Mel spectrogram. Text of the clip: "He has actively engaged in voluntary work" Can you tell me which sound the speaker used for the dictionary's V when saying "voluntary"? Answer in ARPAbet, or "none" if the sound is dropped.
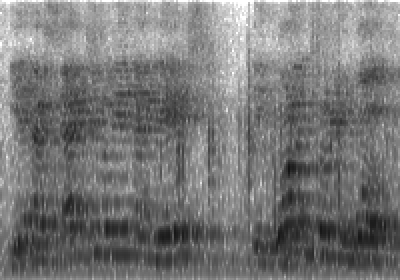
W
